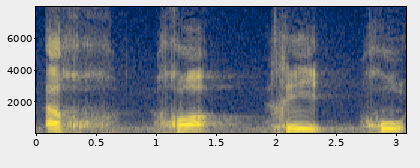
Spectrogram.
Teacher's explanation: فحينما نقول خاء مثلا هكذا ننطقها أخ خاء خي خو هكذا هي حرف مفخم، حرف مستعل. الخاء حرف منفتح لأن الصوت لا ينحصر عند النطق بها بين اللسان وبين الحنك الأعلى، لأنها ليست من حروف الإطباق الأربعة الصاد والضاد والطاء والظاء. · يعود الصوت وينتشر في الفم وله صدى وله رنين، هذا ينتج سمن وفخامة في هذا الحرف، هذه هي صفة التفخيم وهي مستحق صفة الاستعلاء.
